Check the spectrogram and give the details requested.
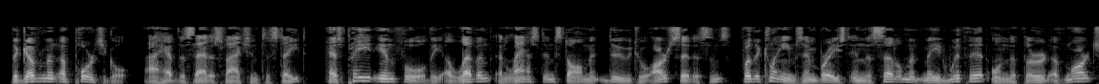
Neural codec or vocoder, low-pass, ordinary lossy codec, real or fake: none; 7.2 kHz; MP3, 24 kbps; real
